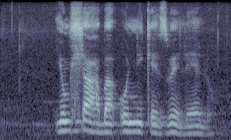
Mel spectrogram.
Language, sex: Zulu, male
